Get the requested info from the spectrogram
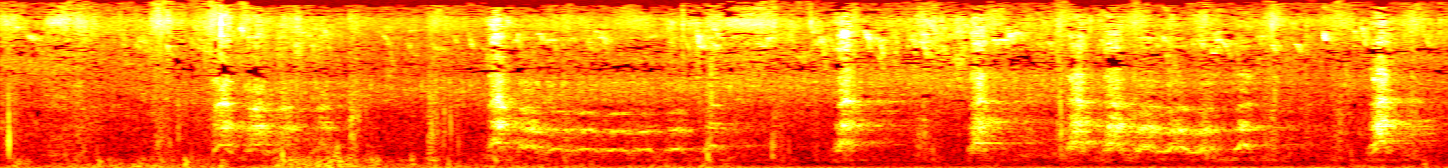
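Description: Dogs barking in about five separate bouts, each a run of barks lasting up to a second or two.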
